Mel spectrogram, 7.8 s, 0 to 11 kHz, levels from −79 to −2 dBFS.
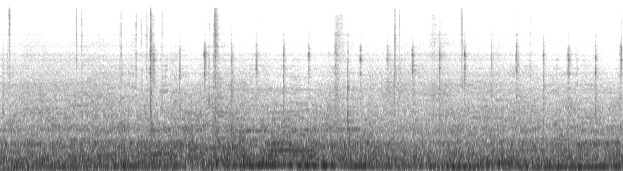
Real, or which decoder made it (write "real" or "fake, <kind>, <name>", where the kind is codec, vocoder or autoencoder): fake, codec, SNAC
